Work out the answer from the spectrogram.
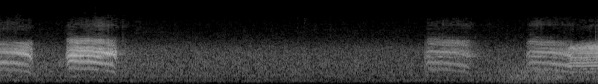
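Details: Raven calling with four rough, flat caws: two close together at the start, then a long pause before two more, with faint background hiss between them.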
